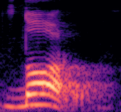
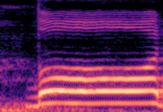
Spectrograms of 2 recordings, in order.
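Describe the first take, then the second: First: The vowel is short and clipped straight away. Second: The vowel is held for a long time. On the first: The speaker calls it wrong. "jangan langsung dibaca dor ya. Bukan dor" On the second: The speaker calls it right. "dipanjangkan dulu sampai uh, dua, uh, tiga alif atau enam harokat"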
